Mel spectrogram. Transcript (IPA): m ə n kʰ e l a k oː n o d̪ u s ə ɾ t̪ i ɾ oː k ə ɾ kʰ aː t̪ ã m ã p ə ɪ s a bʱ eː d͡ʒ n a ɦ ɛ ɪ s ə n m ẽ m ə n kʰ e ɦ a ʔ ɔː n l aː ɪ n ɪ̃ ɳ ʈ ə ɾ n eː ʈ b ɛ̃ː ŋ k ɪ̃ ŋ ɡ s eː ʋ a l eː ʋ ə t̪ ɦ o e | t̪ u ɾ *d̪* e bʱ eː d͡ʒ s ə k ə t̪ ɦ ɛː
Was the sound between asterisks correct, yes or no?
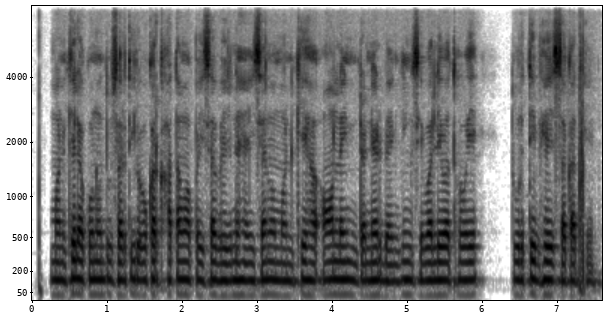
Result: no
